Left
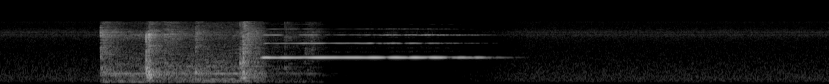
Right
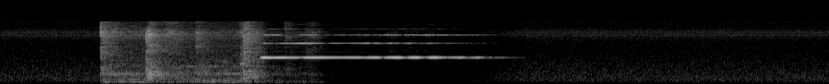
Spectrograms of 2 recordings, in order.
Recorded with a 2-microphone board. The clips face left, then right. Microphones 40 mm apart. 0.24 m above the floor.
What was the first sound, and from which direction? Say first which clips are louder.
Footsteps: left 4 dB; 15° left (ahead or behind).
